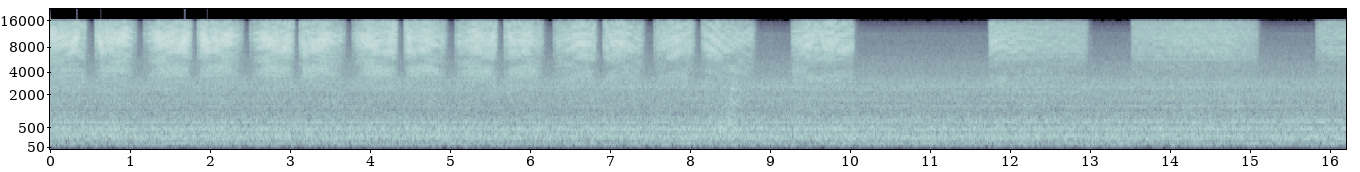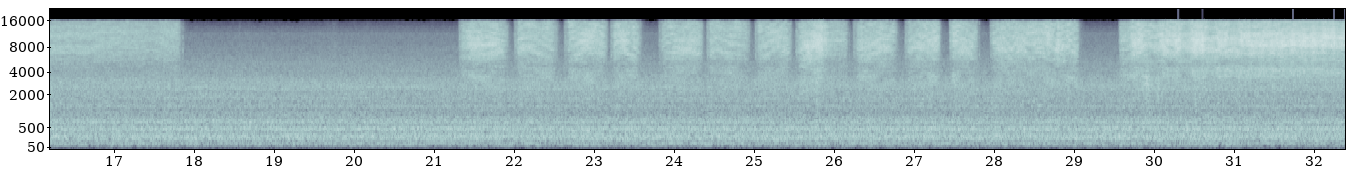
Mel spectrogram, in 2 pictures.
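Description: Airbrush spraying satin varnish in short bursts, about two a second, with longer continuous passes and a pause of a few seconds midway, over the steady rush of a spray booth extractor fan.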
